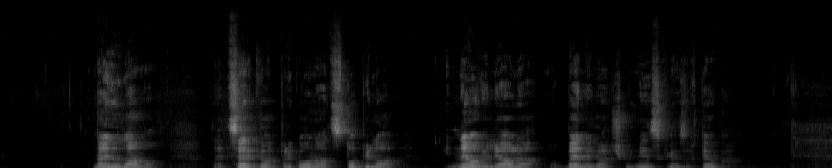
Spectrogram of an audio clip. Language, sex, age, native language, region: Slovenian, male, 50-59, Slovenian, Drava region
